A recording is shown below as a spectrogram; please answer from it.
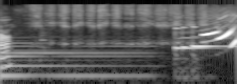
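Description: Quick, even scrubbing strokes of a small toothbrush brushing teeth, heard faintly under a fading held chord of children's music. Near the end a held tone and a rising whistle-like glide come in.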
